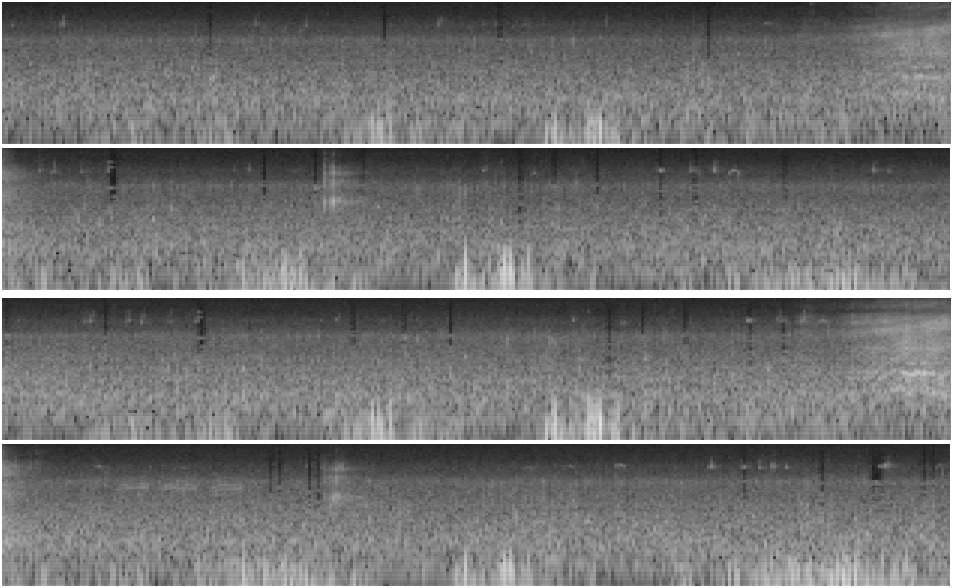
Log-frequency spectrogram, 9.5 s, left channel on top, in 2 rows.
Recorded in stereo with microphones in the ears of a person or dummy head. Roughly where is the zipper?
Right.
